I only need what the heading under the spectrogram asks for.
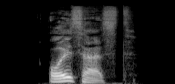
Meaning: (adverb) 1. utmostly, extremely 2. as the last and least favoured possibility; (verb) second-person singular present of äußern
- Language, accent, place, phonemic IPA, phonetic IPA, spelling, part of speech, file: German, Germany, Berlin, /ˈɔʏ̯sɐst/, [ˈʔɔʏ̯sɐst], äußerst, adverb / verb, De-äußerst.ogg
